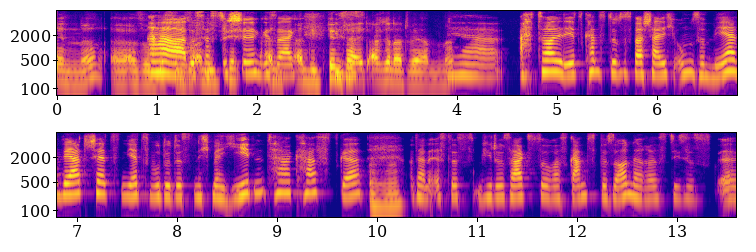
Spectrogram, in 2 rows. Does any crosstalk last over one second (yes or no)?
yes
